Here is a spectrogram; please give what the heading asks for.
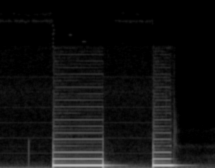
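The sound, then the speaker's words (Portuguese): Telephone busy tone after a dropped call: two loud, steady, mid-pitched beeps, each about half a second long and separated by a short silence, with no talking. “Caiu a ligação, vamos ter que refazer este contato.”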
